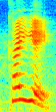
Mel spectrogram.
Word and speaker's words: cahier: For notebook it is cahier. How to pronounce?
